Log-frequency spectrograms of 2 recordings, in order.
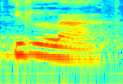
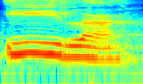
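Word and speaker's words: إِيلَافِهِمْ: Nah, itu tadi ana bacanya illa harusnya ila itu beda ya, beda arti juga, beda bacaan juga.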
